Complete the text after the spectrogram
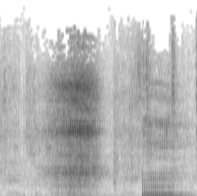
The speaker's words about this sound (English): Allergy issue. That's why I keep sniffling in the mic. I'm sorry, y'all. People with allergies. Allergies been acting up. Allergies been the fool the last couple days.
